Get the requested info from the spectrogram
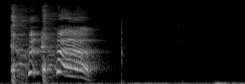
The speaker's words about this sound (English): Gage is going to hate editing this bit because I keep having coughing fits.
